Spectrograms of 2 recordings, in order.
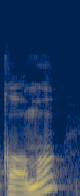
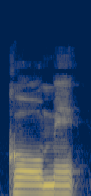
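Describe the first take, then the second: First: The word ends with an O vowel. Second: The word ends with an E vowel. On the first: The speaker calls it wrong. "no como" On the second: The speaker calls it right. "Termina con la E, no con la O"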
